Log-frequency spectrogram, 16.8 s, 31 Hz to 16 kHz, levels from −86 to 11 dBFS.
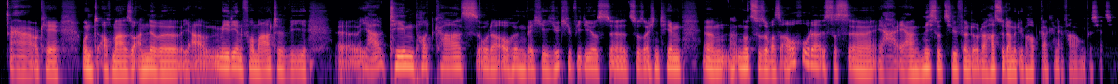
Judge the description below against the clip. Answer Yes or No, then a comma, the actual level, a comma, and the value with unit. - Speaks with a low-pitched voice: Yes, very low, 95 Hz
